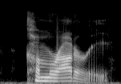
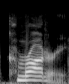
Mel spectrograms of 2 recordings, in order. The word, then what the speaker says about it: camaraderie: And pronunciation wise, the video notes both are okay, but camaraderie, stress on the rad is probably more common, especially in American English.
